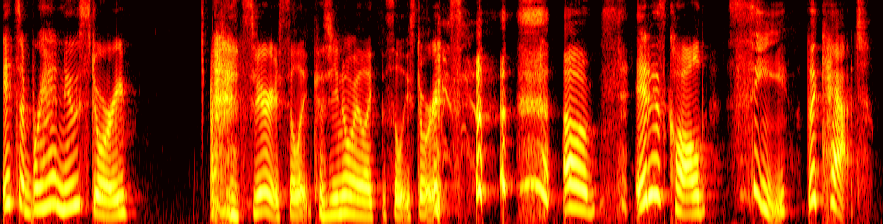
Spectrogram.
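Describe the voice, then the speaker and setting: A woman's voice: fairly high pitch, very animated, a little slow. A woman presenting a children's library storytime, chatting and reading aloud in a playful, enthusiastic way.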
